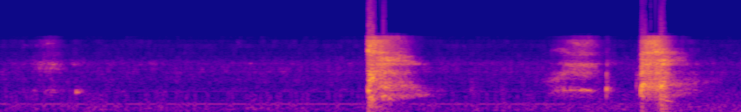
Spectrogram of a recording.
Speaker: guys, I'm gonna sneeze, like usual.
